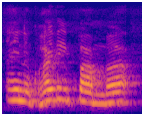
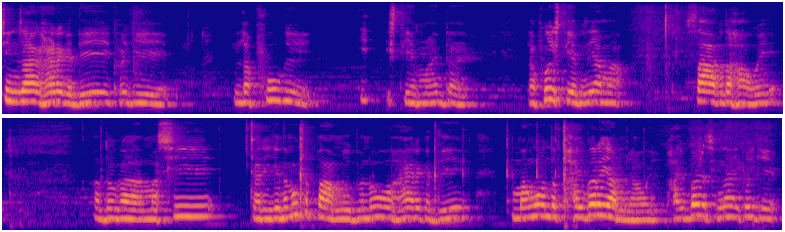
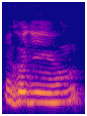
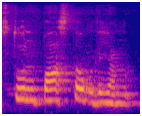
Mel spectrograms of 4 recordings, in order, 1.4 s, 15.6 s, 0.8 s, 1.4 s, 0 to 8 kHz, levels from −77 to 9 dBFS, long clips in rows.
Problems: constant background noise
